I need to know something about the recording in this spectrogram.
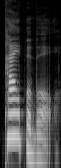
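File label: "palpable", English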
